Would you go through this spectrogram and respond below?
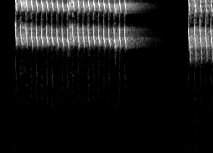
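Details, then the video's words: High, piercing 'tembakan' trill from a cililin, a master song for songbird training: about two seconds of rapid evenly spaced pulses that fade out, a short silence, then another burst begins. "BURUNG CILILIN COCOK UNTUK MASTERAN"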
